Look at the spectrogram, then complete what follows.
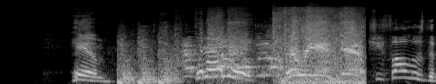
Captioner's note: loud knocking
